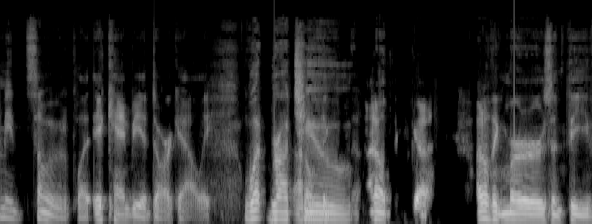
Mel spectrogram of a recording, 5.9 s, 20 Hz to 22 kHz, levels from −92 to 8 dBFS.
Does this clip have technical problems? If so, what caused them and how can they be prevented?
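Yes. From 0.34 s to 5.74 s the speech carries a regular click about every 0.6 s, roughly ten in all, the pattern of clock drift buffer slips. The likely cause is two devices running on independent clocks that disagree by a few hundred ppm, so the buffer between them drifts until a handful of samples is dropped or repeated. Prevent it by locking both devices to one word clock or adding asynchronous sample-rate conversion.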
